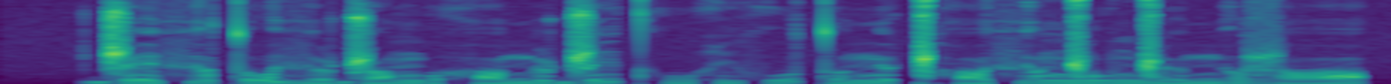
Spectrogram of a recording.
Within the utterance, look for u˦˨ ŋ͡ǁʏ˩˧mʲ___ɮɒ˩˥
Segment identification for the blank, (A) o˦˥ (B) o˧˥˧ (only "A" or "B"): B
